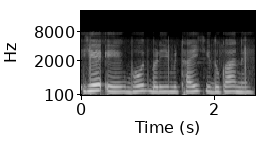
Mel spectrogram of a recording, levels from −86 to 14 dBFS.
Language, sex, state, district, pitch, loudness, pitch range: Hindi, female, Uttar Pradesh, Saharanpur, 230 Hz, -17 LUFS, 225-245 Hz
